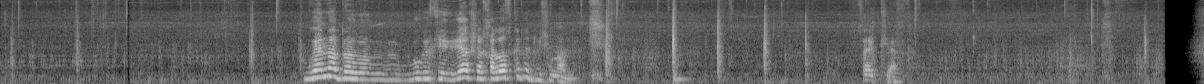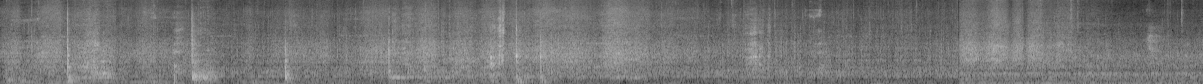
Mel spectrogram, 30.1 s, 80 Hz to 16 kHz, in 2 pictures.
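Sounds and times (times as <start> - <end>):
food scraping and rubbing: 15.0 - 29.0.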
